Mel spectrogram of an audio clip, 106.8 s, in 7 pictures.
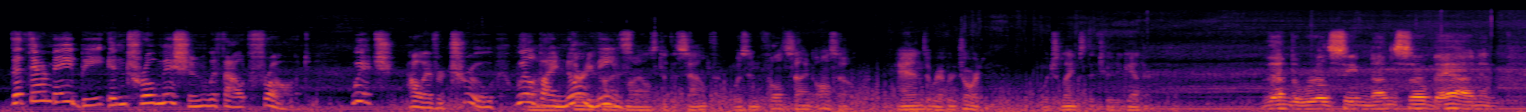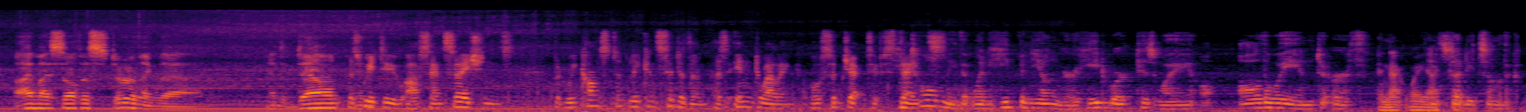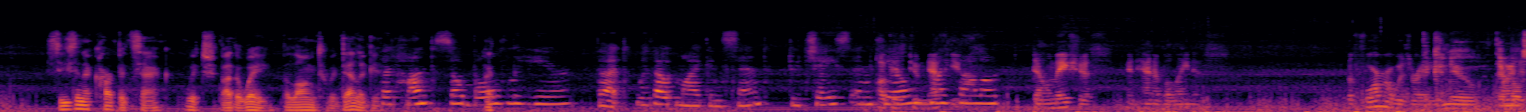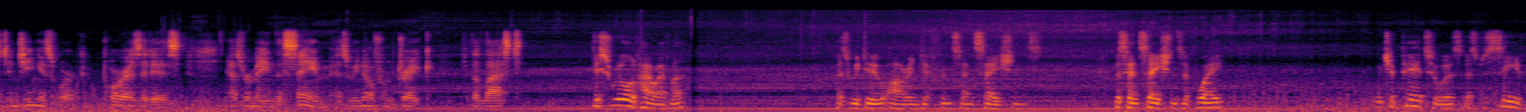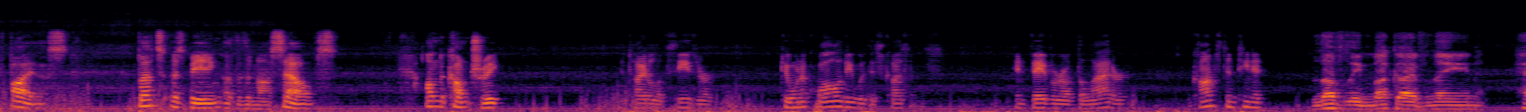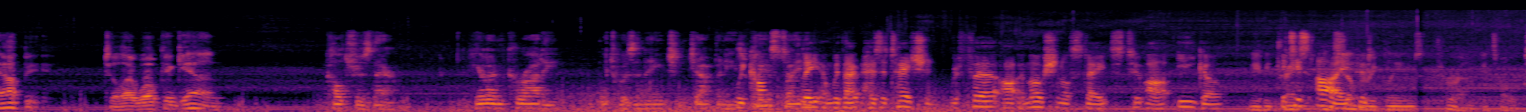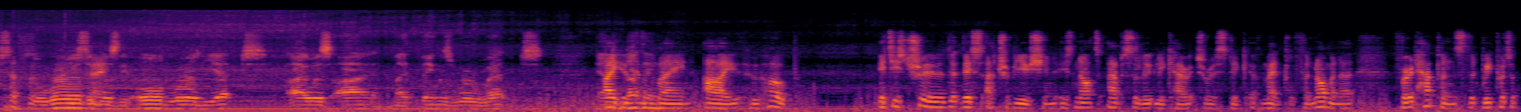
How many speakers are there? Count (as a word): nine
